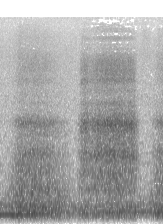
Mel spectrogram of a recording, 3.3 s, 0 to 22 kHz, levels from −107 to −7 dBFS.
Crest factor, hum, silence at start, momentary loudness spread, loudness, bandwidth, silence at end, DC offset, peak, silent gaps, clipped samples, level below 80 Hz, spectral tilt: 16 dB; none; 0 s; 9 LU; -41 LUFS; 16 kHz; 0 s; under 0.1%; -26 dBFS; none; under 0.1%; -82 dBFS; -4 dB/octave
